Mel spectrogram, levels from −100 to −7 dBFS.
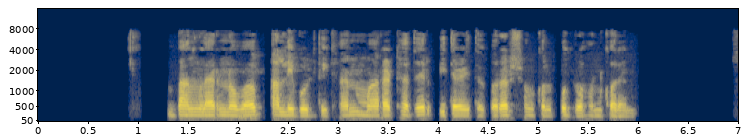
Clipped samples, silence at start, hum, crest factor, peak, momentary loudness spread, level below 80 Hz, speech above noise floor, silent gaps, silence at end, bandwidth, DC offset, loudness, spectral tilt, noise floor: under 0.1%; 1.3 s; none; 20 dB; -2 dBFS; 7 LU; -64 dBFS; over 70 dB; none; 1.05 s; 8 kHz; under 0.1%; -20 LUFS; -5 dB/octave; under -90 dBFS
